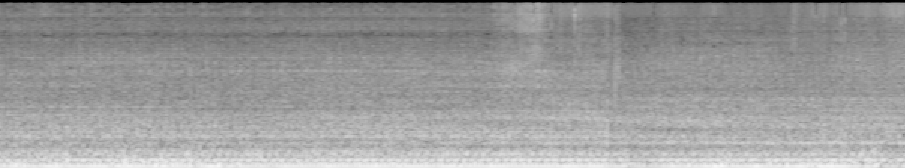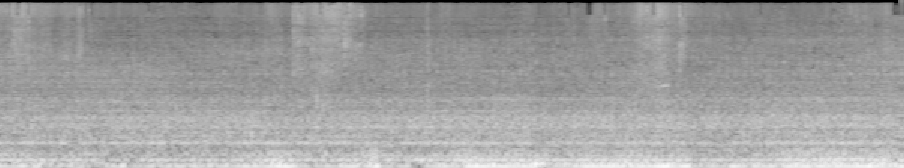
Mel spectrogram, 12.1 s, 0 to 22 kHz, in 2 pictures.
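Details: John Deere 655C, just back from the shop with leaks fixed and heater repaired, during drop-off: a deep, steady diesel drone holding even speed without misses or knocks under truck and yard noise. Normal diesel running.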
